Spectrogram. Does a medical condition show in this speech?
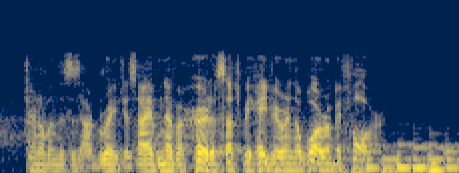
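No.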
